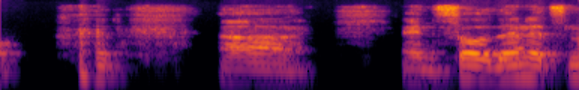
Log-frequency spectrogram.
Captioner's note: chuckles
